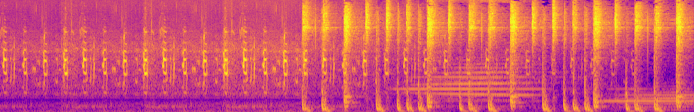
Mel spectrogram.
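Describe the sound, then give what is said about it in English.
A flock of wild turkeys in Alameda County gobbling in rapid, overlapping bursts, with a steady chorus of clucks at first that swells into loud, repeated gobbles from several birds. “And there's something else that might keep wild turkeys and humans from bothering each other.”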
